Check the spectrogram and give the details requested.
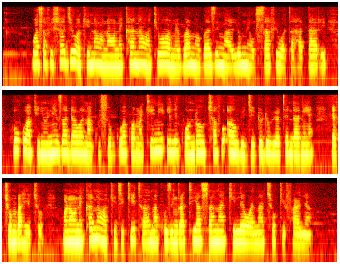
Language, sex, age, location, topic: Swahili, female, 25-35, Mombasa, health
